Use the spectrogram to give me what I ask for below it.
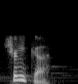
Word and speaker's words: Schoenke: Oh, Sean Pacino is writing me on how to properly pronounce Aaron Schnocky's last name. Schoenke? Am I right, Sean? Schoenke? All right, boys and girls. Thank you very much for joining us today. I'm gonna pronounce it the way that Sean's asking me to pronounce it.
